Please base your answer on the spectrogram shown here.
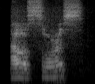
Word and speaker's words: Allosaurus: Alorus? Down to the bottom. Okay. What is an Alorus? Allosaurus. It's a dinosaur. Saurus. It says Allosaurus.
